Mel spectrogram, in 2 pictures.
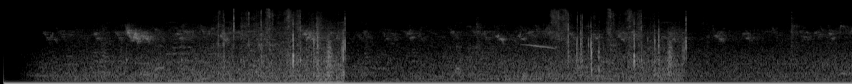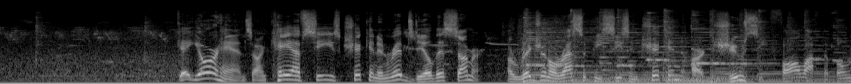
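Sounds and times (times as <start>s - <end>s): birds chirping: 0.4s - 17.0s
crackly rustling: 1.0s - 9.2s.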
